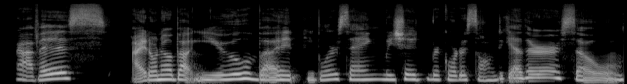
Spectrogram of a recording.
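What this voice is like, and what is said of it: Indifferent, flat impression voice. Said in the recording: “my Courtney impression ... just as indifferent as possible”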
